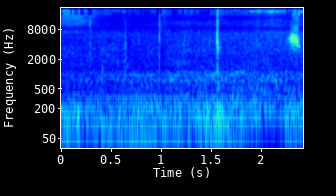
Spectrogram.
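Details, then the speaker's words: Honda 20 outboard on a custom Donzi speedboat, on the water, not yet warmed up: steady low drone holding even under water and wind noise, no misses or knocks; running smoothly and much quieter than the old Yamaha. "Alright, ladies and gents, so far the Honda's working. Can you take the camera, honey? And it's much quieter than the old Yamaha."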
